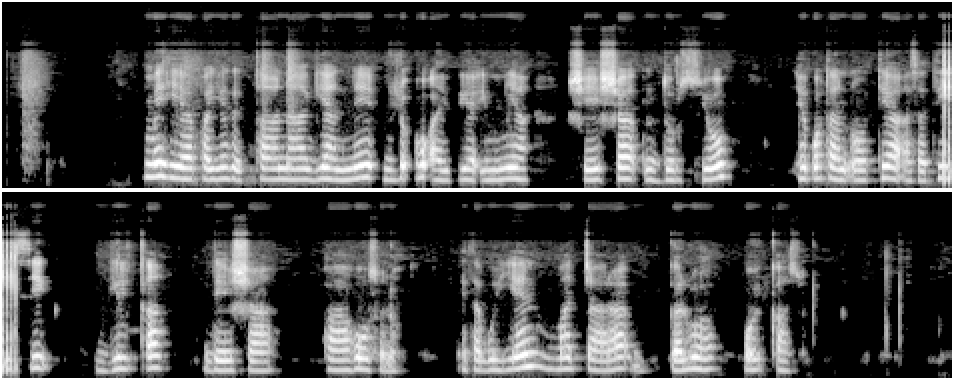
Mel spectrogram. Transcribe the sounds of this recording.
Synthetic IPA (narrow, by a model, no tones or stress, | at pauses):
mɛhɪjapɐjːɐt̪ɛt̪ːaːnaːɡɪjanːɛlɔʔɔʔɐjbɪjɐʔɪmːɪja | ʃeːʃːɐd̪ɔɾsɪjɔ | ɛkʼɔt̪ɐno̞ːt̪ːɪjaːʔɐsɐt̪ɪʔɪsːɪ | ɡɪlkʼːɐ | d̪e̞ːʃːaː | paːɦo̞ːsɔnɐ | ʔɛt̪ɐɡʊjːɛnmɐt͡ʃʼːaːɾɐ | ɡ̥ɐlʊwaː | ɔjkʼːaːsɔ̥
